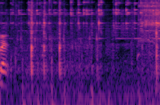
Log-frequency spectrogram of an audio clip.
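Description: Spinning reel being cranked to bring in a hooked fish: irregular clicking and rattling from the reel and rod.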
